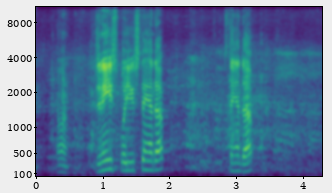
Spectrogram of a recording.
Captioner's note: audience laughs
